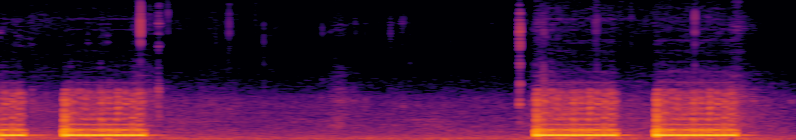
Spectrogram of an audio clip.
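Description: A telephone line gives repeated busy or disconnect tones after a call is cut off: two steady beeps, a pause, then two more, clear and alone with no talking.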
